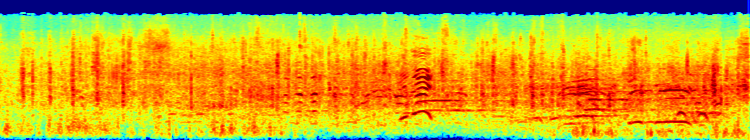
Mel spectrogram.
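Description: Sticks clack against a ball on the ice.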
